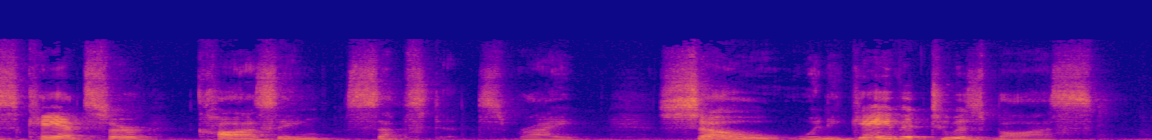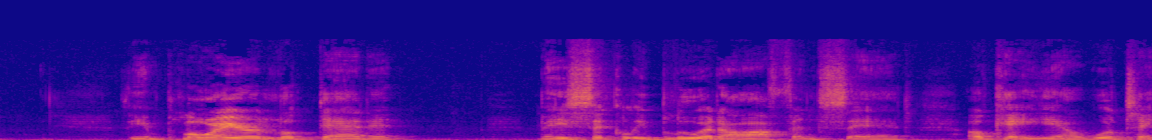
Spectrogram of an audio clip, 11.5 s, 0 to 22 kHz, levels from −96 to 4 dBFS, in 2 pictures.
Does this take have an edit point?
no; 0 cuts

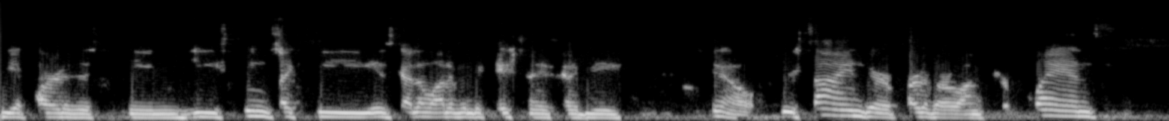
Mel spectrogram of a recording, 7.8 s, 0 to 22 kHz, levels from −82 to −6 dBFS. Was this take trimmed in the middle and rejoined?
no; 0 cuts

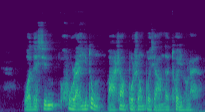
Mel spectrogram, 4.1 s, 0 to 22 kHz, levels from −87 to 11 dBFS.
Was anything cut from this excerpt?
yes; 1 cut; at 2.1 s

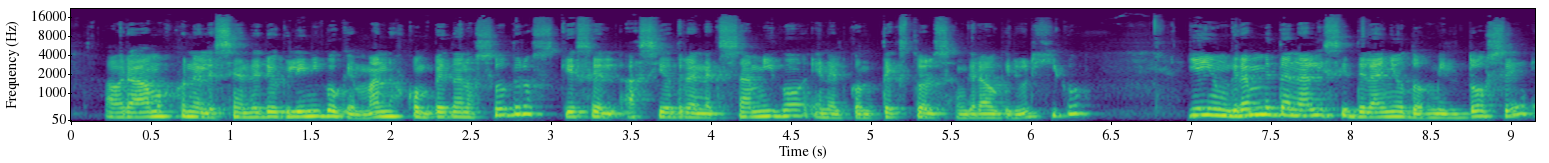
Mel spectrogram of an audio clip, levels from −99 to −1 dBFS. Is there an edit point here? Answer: yes; 1 cut; at 7.0 s

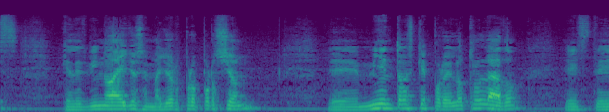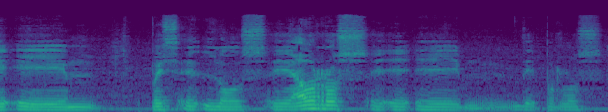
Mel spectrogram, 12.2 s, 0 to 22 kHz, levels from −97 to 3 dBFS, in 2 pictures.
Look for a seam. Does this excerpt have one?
no; 0 cuts

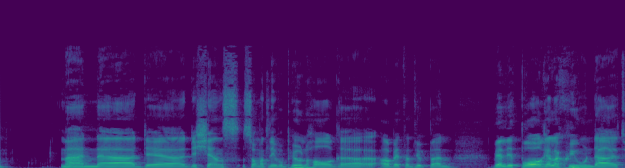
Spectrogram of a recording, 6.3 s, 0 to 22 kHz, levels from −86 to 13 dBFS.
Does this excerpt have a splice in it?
no; 0 cuts

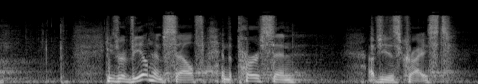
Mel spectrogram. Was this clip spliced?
no; 0 cuts

